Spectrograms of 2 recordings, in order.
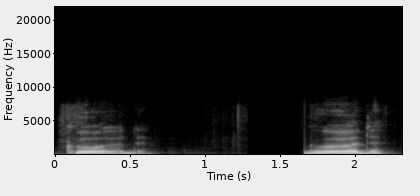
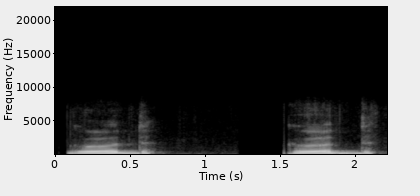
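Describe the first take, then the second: The two takes are said the same way.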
